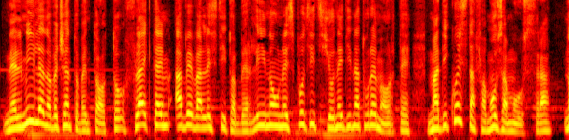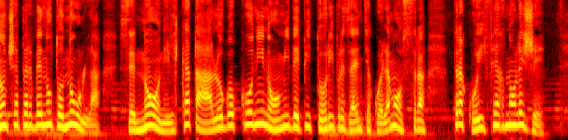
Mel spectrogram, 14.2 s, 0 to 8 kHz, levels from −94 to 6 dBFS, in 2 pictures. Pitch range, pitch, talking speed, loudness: 155-210 Hz, 195 Hz, 155 wpm, -22 LUFS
